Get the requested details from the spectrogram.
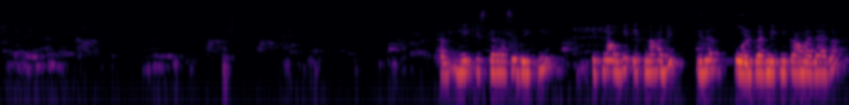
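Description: Cloth rustles as hands smooth and fold it.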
